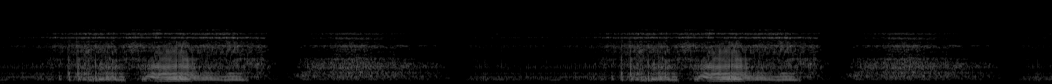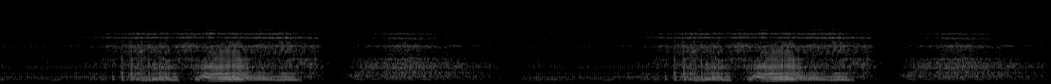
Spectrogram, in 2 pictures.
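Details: Regular rattling snores on each breath during sleep, about 11 breaths a minute, with a softer sound on each exhale; steady snoring.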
